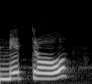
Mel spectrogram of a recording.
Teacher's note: a palavra no português metrô é oxítona, porque a sílaba forte é a última.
